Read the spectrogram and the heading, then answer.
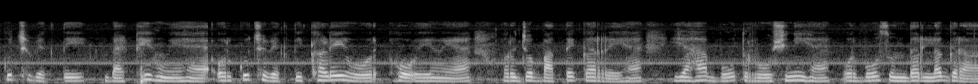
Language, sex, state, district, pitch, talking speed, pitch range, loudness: Hindi, female, Punjab, Fazilka, 170 Hz, 180 wpm, 155-185 Hz, -17 LUFS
